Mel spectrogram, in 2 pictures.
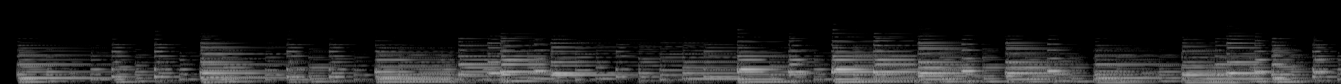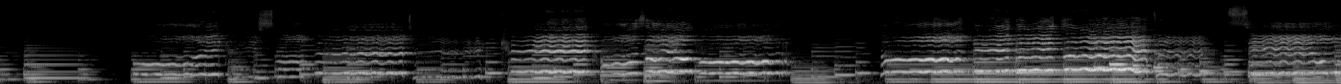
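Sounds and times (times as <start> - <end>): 
piano: 0.2 - 26.8
person singing: 14.7 - 21.4, 22.2 - 26.8.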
